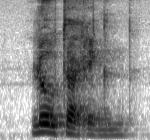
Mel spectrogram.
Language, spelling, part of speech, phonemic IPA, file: Dutch, Lotharingen, proper noun, /ˈloː.taː.rɪ.ŋə(n)/, Nl-Lotharingen.ogg
- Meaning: Lorraine (a cultural region, former administrative region, and former duchy in eastern France; since 2016 part of the region of Grand Est region)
